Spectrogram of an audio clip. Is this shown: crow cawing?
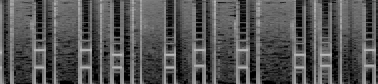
no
